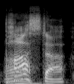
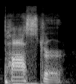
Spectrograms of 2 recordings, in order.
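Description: First: The word ends in a plain 'a' vowel. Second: The final vowel becomes an 'er' sound.

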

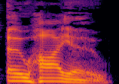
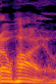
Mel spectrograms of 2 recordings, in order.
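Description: First: The O sounds are long and drawn out. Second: The O sounds are short and plain. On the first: This is how people say it around Pittsburgh. "O's are long O's up there. They're O's. It's Ohio" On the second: This is how people say it elsewhere. "not Ohio"

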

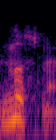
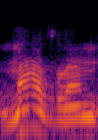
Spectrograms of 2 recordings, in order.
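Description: First: The word has its original Arabic pronunciation. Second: The word has an anglicized English pronunciation. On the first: "the Arabic word" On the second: "the anglicized pronunciation"

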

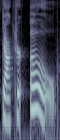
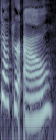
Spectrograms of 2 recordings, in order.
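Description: First: The name sounds like 'oh', rhyming with 'go'. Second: The name sounds like 'ow', rhyming with 'cow'. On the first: The speaker calls it right. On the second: The speaker calls it wrong.

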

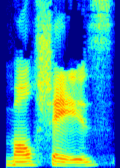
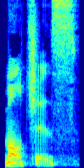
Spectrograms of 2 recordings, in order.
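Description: First: The name ends with a 'shay' sound. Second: The name ends with a 'ches' sound. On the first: The speaker calls it right. "it's Mulshay's Odyssey" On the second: The speaker calls it wrong. "not Mulches"

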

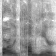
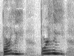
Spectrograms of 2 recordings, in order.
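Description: First: The name is called in an aggressive way. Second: The name is called in a cute way.

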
